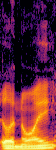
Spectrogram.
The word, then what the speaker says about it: Illinois: Illinois is pronounced Illinois, and it Yeah. should be pronounced Illinois. Uh-huh. Because there's that S, so I want to give it that S.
